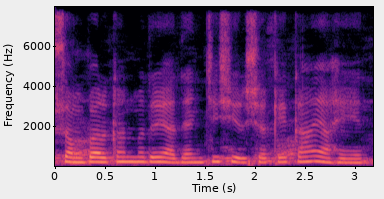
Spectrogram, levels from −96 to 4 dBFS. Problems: constant background noise, continuous background conversations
